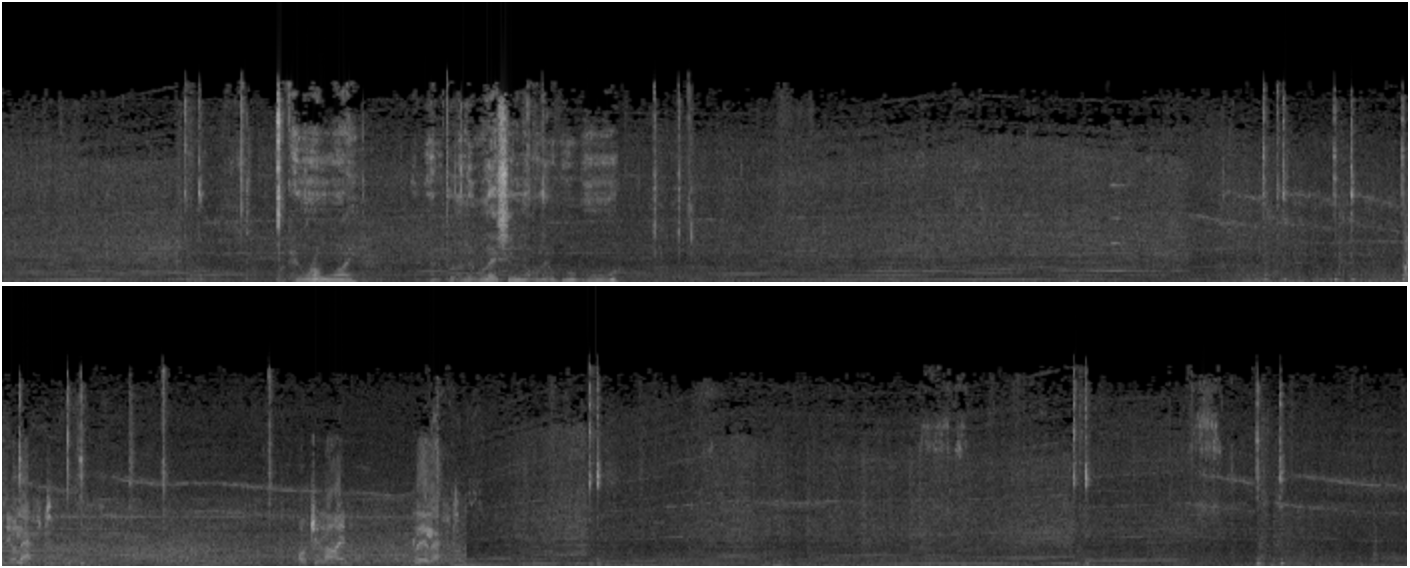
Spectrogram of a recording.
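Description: A race car engine roars and revs up and down through the gears.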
